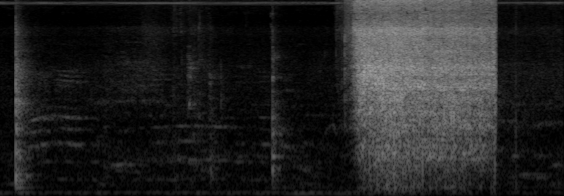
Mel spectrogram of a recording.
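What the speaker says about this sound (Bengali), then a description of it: "তাহলে মাছটা আগে ভেজে নিই" Tengra fish hitting hot oil in a pan, bursting into a loud, dense sizzle that lasts about a second before cutting off, after a few light taps and clicks of kitchen utensils.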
